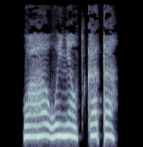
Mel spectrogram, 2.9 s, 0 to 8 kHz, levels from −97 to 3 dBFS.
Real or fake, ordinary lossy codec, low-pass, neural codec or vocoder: real; MP3, 32 kbps; 7.2 kHz; none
